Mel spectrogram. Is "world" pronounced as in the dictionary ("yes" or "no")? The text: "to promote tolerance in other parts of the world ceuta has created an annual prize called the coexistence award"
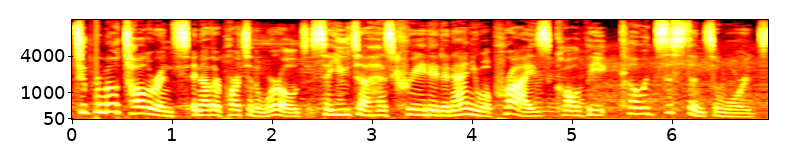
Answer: yes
